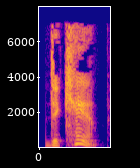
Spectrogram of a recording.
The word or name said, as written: decamp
